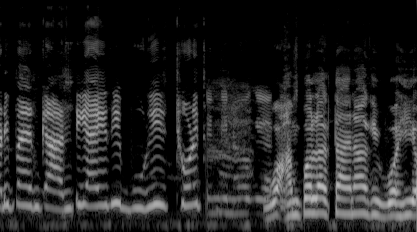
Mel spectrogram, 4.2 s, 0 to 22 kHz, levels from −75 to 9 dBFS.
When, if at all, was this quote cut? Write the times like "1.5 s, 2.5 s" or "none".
2.0 s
